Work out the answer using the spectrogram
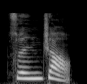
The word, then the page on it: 遵照: zūn zhào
